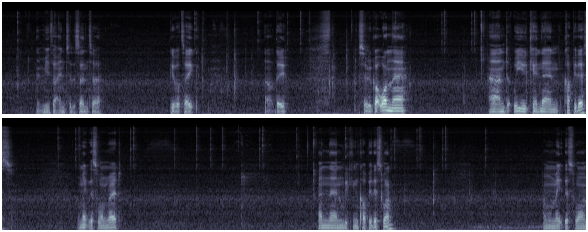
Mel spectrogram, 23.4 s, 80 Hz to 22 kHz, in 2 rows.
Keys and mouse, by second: 1.1 click, 4.1 right click, 5.7 click, 6.1-7.3 typing, 6.2 right click, 8.9 click, 9.4 shift+click, 10.9 alt+click, 17.6 right click, 19.5 shift+click, 20.0 click, 20.5 shift+click, 21.4 alt+click.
